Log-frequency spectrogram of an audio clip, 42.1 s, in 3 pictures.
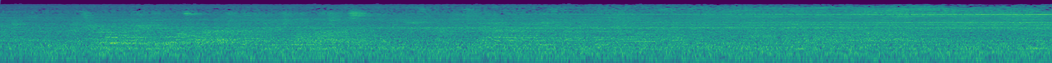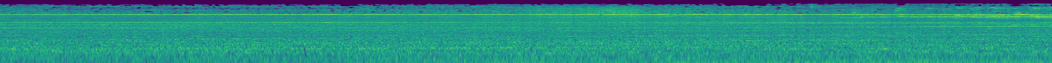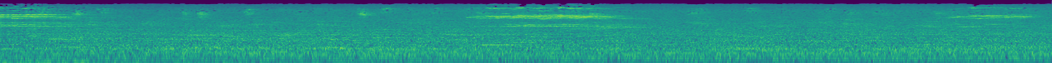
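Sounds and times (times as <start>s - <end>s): train high-pitched whine: 10.2s - 29.2s.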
